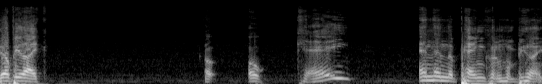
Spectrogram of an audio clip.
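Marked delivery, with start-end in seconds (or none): 2.0-3.5 utterly bewildered, halting, stumbling delivery. Acting out the french answering in imagined scene: acting baffled. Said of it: "They'd be so fucking baffled".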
